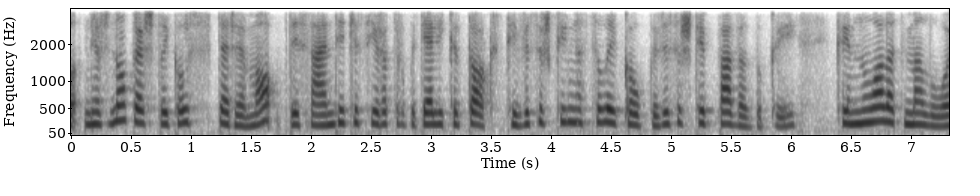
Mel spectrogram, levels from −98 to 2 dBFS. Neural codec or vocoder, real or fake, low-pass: codec, 16 kHz in and 24 kHz out, 0.6 kbps, FocalCodec, streaming, 4096 codes; fake; 3.6 kHz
